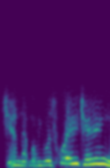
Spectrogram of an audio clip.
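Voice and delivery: high, slow, gushing praise; mock excited gush. Calling the director to praise his film, high gushing. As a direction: gush at him like a thrilled fan. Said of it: "I'm like".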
